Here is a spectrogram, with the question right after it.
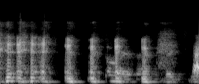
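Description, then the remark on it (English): A voice imitates a dog barking, giving a quick run of about eight loud, rhythmic woofs, each a short throaty burst with brief gaps between them. “Then there was a big bang, and then the dog stopped barking.”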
